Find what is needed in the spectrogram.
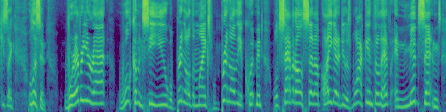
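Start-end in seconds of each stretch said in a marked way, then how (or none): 0.6-7.9 high, rushing sales pitch; acted desperate persuasion; eager pleading. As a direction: plead without stopping for breath.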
